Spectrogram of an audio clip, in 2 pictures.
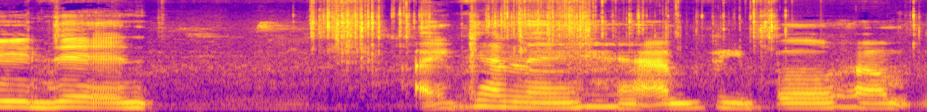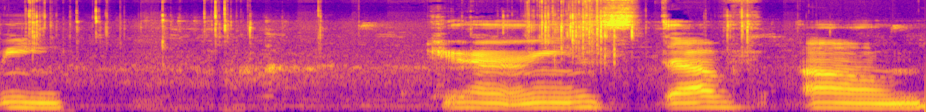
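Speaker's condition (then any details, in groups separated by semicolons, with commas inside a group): Muscular dystrophy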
